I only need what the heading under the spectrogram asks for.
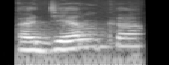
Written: ad'enka

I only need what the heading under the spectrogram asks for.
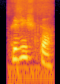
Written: Grishka

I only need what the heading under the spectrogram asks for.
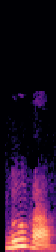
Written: muha

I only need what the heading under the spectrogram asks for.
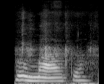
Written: bumaga

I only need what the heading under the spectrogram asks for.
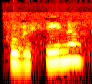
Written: purusina

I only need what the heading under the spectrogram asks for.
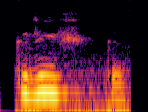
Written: Grishka

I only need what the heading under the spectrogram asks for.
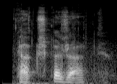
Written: Kak skazat

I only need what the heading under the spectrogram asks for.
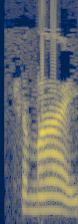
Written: chamai

